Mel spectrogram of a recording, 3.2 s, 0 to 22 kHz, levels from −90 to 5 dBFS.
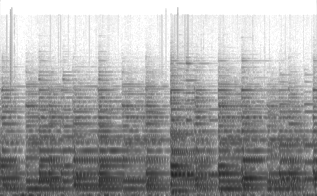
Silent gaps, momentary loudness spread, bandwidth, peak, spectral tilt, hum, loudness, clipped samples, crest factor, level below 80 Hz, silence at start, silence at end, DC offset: none; 3 LU; 7.2 kHz; 0 dBFS; -7.5 dB/octave; none; -15 LUFS; under 0.1%; 14 dB; -36 dBFS; 0 s; 0 s; under 0.1%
